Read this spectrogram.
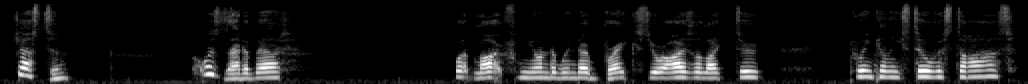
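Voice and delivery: loud mocking shout of the verse. A narrator's reading. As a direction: throw the line back at him, loud. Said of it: "shouted the ghost".

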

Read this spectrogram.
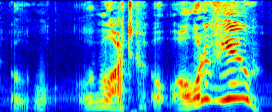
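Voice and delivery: stammer, then leap high and loud; aghast, high-pitched disbelief. A narrator's reading. Small man faced with the whole gang, aghast. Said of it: "aghast by everything he was seeing and hearing".

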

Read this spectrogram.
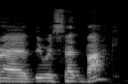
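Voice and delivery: usual speaking voice

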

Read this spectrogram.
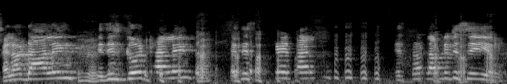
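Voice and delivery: high-pitched imitation of his mum's accent; mum impression. Comedian's mum checking her Zoom call, in a high put-on mum's accent. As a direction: put on mum's voice, lifted way up with rising questions. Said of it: "when he did his mum's accent".

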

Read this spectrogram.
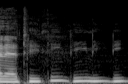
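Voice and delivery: soft "ti ti ti" tune mimicry; imitated background music. Contestant asks host for the familiar background music, soft imitation. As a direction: quietly mimic a quiz music bed. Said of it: "la musique en, en arrière, là".

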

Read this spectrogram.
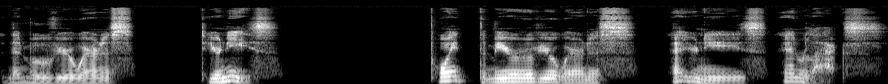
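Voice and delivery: guided meditation. Acted. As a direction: ease them into calm, unhurried.

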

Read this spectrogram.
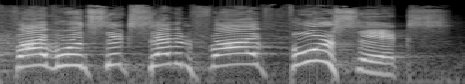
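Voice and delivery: slow, drawn-out number calling; raffle announcer. Real, not acted. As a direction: stretch out every number.

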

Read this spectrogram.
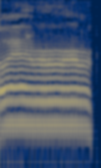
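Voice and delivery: a touch of a lazy dude's drawn-out ouais; mock slacker voice. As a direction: lightly mimic a know-it-all guy. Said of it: "commence pas à faire le gars". (imitation légère d'un gars trop sûr de lui)

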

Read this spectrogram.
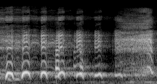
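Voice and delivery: high burst of laughter; real laugh. Real, not acted. Laughing while retelling.

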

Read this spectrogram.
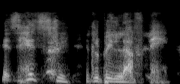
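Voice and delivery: starts very high and chirpy, settles down; a breezy mother brushing off her child's fear; mock-posh cheerful mum, high then easing; airy mum. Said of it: "She's like".

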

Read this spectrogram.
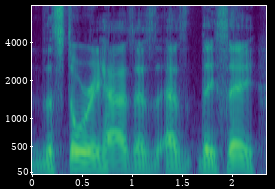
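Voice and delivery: ordinary talk, nothing marked

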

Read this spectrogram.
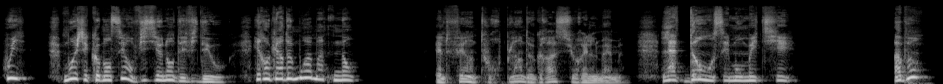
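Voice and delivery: high, lively dialogue voices; character voices. A narrator's reading. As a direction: dancer encourages the girl. Sophie and Mélanie answering. (voix de personnages aiguës)

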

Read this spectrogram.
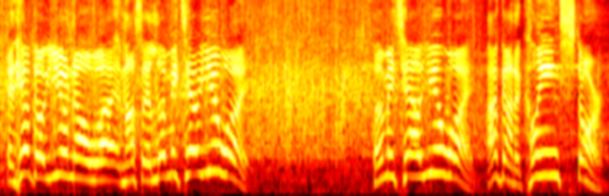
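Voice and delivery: high, full-voiced preacher's declaration; impassioned, emphatic pulpit rebuttal; defiant preaching. Real, not acted. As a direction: fire it back at the devil. Preaches reply to devil.

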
